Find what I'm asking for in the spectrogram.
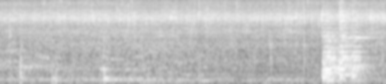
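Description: Green chillies and tomatoes sauté in hot oil, giving a steady close frying hiss with light clicks from stirring, then a louder burst of sizzle near the end as the pan flares; no one speaks.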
